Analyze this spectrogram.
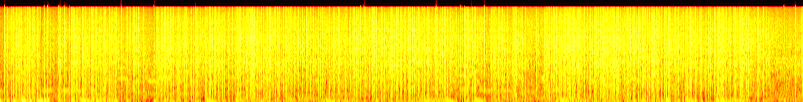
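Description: Ground fountain firework spraying sparks, with a loud, dense crackling hiss that keeps going, dipping briefly a couple of times.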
